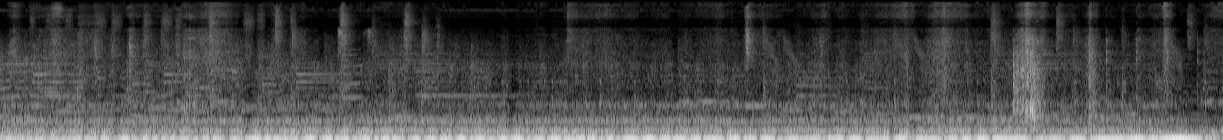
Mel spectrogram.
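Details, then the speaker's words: Portable all-in-one diesel air heater, restarted after a failed first ignition and a shutdown cycle with white smoke: deep, steady, even burner roar with no surging or pops. The burner is lit and running normally, blowing hot air. "Ok, fuori ho fatto una fumata bianca, riaccendiamo, proviamo a vedere. Ok, il rumore del bruciatore lo sento andare."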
